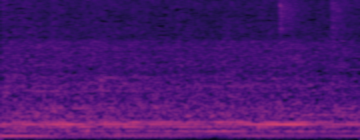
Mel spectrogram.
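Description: A steady low machine hum made of several held tones, the constant background drone of the room.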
